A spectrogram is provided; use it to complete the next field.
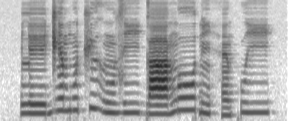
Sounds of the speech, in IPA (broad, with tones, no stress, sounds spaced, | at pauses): l eː˨ d͡ʒ ɛ̃˦ b ũ˦ t͡ʃ ɨ˦ ɣ ũ˨ z iː˨ ɡ aː˨ ŋ oː˦ ɗ ĩ˨ h ɛ̃˨ kʷ iː˦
